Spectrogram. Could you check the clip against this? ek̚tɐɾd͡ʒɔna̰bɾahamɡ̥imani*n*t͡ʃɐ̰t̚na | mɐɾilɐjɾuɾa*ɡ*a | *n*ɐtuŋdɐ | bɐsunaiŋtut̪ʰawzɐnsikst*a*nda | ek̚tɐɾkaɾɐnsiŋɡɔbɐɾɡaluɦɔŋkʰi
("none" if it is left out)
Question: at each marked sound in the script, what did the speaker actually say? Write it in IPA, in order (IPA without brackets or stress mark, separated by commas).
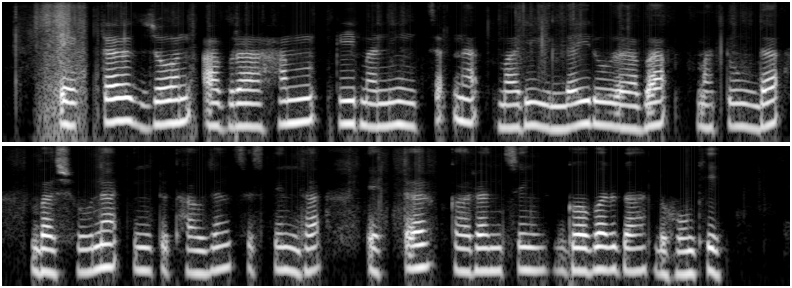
ŋ, b, m, i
